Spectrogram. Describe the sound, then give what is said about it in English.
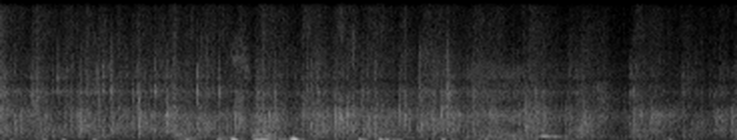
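Audience applause welcomes speakers to a church pulpit. A steady, fairly soft wash of many hands clapping runs throughout, with a few louder claps standing out. “I want you to just put your hands together and welcome them to the pulpit tonight.”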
